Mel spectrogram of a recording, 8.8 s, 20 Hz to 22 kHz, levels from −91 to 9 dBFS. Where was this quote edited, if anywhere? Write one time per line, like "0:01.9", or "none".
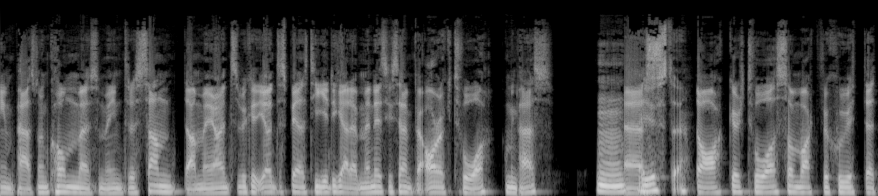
0:05.2
0:05.8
